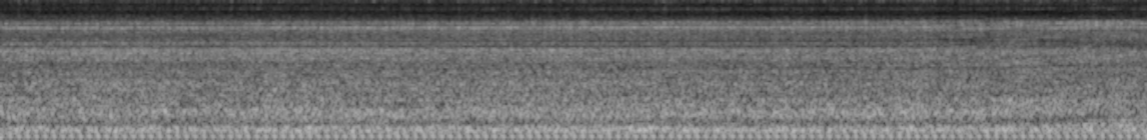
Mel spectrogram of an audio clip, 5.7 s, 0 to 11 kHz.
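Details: Old Gravely 16 Professional walk-behind mower, sat a while, formerly frozen mower deck now freed and working: steady, even engine drone, blades spinning smoothly, no knocks, squeals or belt slap; deck runs healthy, belt longevity uncertain.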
